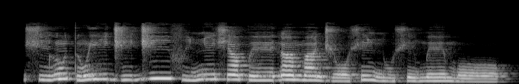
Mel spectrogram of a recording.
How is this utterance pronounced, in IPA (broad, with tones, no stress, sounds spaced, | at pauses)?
ʃ i˨ l ũ˦ t ũ˨˦ j i˦ d͡ʒ i˧ d͡ʒ iː˦ f i˨ ɲ ĩ˦ ʃ ã˦ p eː˧ ɗ ã˦ m ã˦ d͡ʒ oː˨ ʃ ĩ˦ ɲ u˨ ʃ ĩ˨ m eː˧ m oː˨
